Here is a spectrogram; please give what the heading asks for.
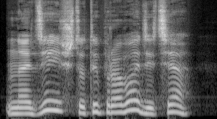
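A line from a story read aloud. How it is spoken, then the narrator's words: Sighing. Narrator (Russian): вздохнул дядя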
